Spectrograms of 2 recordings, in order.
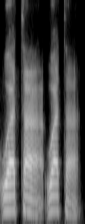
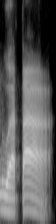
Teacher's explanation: sifat Hames dari ta itu adalah sifat e lazimah maka dia harus ada baik dalam keadaan sukun ataupun berharakat maka wat wat bukan wata kalau Wat hamesnya enggak kedengaran ya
